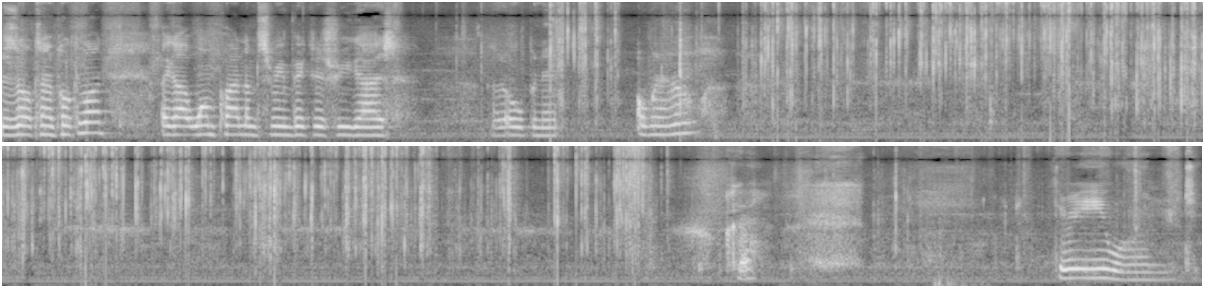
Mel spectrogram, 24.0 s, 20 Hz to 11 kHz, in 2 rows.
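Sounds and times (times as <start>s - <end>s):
foil wrapper crinkling: 4.5s - 19.2s.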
